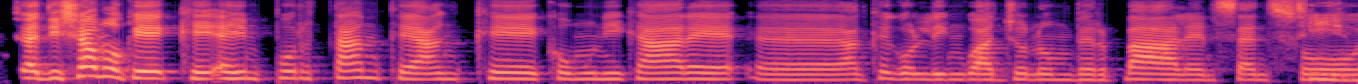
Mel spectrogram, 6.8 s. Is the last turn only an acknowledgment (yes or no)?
yes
